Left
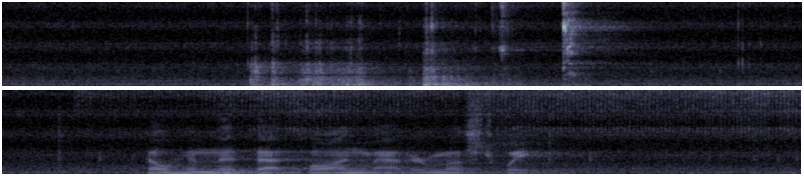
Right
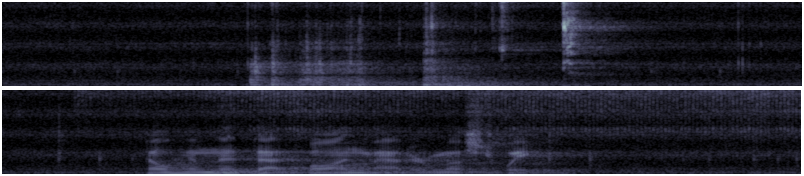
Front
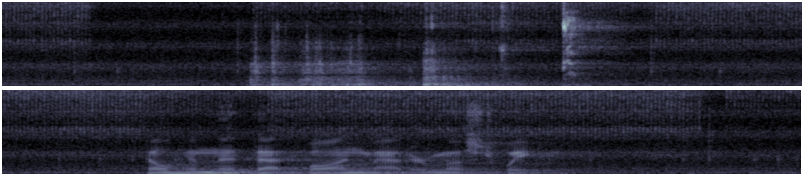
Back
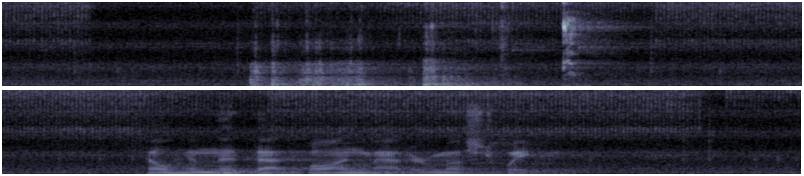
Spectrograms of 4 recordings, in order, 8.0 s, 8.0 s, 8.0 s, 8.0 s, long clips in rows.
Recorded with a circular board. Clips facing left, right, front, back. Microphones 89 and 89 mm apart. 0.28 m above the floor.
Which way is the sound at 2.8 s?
95° left.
